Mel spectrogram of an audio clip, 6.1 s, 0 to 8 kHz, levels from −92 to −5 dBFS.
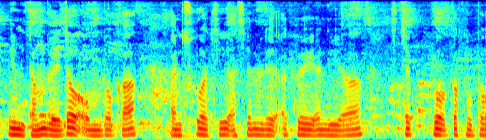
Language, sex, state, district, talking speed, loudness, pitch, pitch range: Mizo, male, Mizoram, Aizawl, 235 wpm, -19 LUFS, 120 Hz, 115-125 Hz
